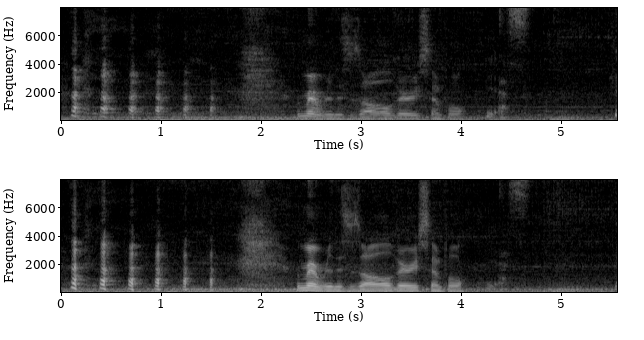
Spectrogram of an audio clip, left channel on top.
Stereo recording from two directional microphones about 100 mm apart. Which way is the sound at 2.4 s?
35° right (ahead or behind).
